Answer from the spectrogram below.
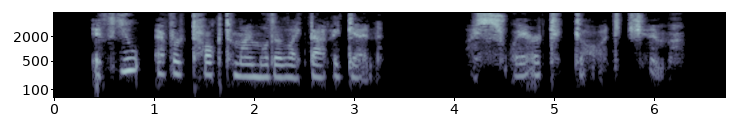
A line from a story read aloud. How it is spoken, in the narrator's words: she said in a very quiet voice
